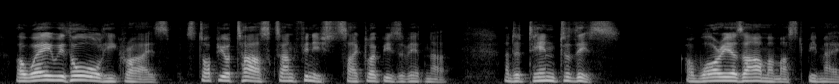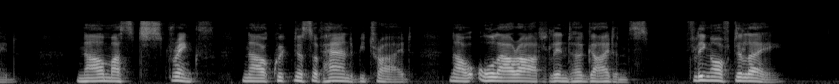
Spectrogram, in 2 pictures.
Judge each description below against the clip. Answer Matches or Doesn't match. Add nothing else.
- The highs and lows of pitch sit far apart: Doesn't match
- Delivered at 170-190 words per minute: Doesn't match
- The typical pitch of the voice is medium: Matches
